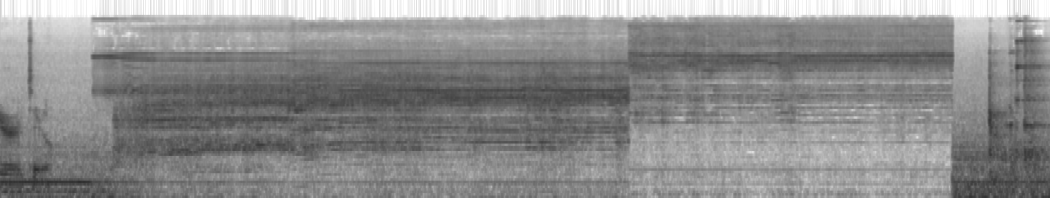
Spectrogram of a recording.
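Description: An electric screwdriver whirs as it drives a screw.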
